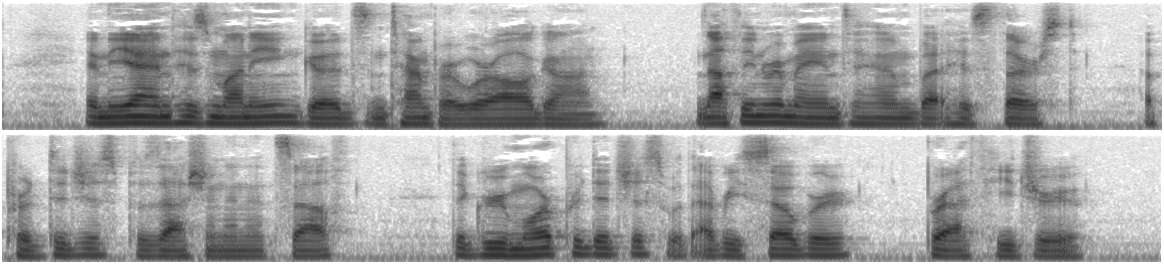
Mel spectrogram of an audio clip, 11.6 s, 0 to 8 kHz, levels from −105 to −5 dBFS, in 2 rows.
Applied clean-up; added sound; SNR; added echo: none; none; none; none.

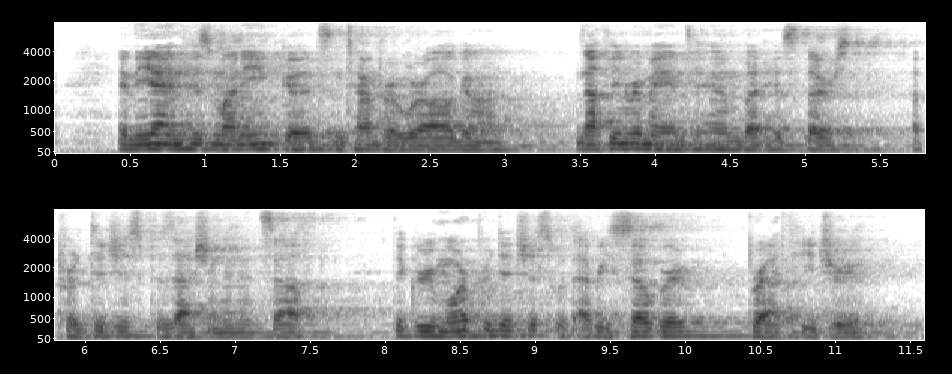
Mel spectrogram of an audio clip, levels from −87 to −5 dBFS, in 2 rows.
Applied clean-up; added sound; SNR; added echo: none; none; none; reverberation time 2.1 s.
